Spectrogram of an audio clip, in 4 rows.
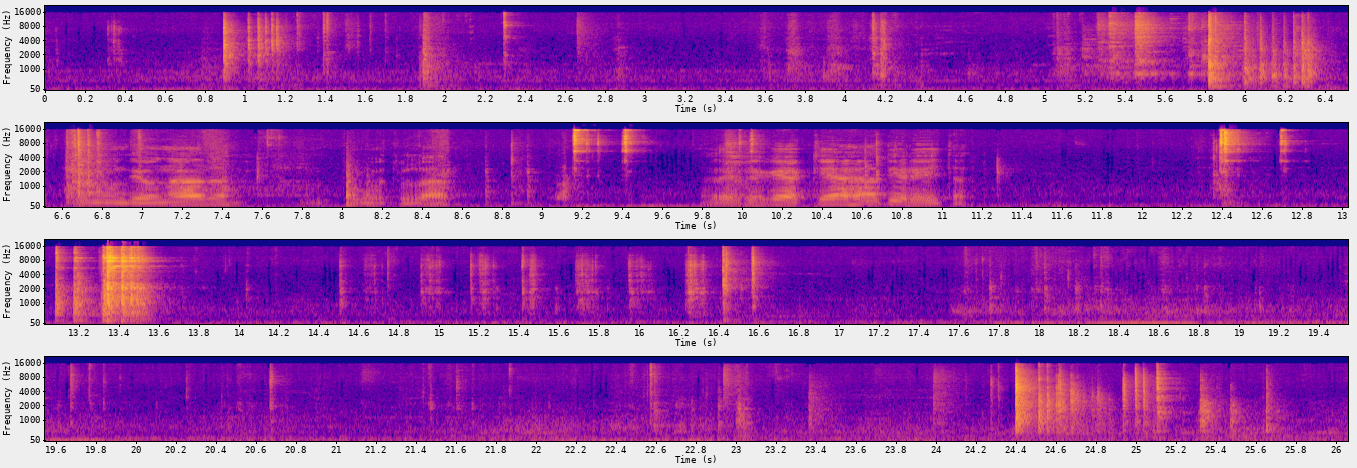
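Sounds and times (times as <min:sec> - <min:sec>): metal parts clicking and clattering: 0:08.9 - 0:10.2, 0:12.4 - 0:13.6.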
